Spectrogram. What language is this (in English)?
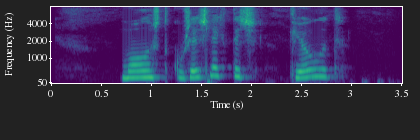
Mari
